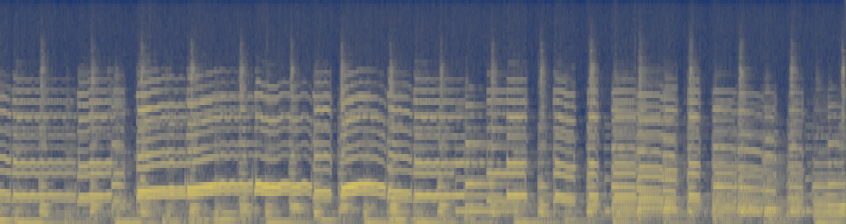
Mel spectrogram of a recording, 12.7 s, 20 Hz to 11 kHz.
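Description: Instrumental break from a 1942 country record: electric steel guitar plays the lead with gliding, bending notes over bass and rhythm accompaniment. The notes are long and sustained at first, then shorter and choppier in the second half.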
